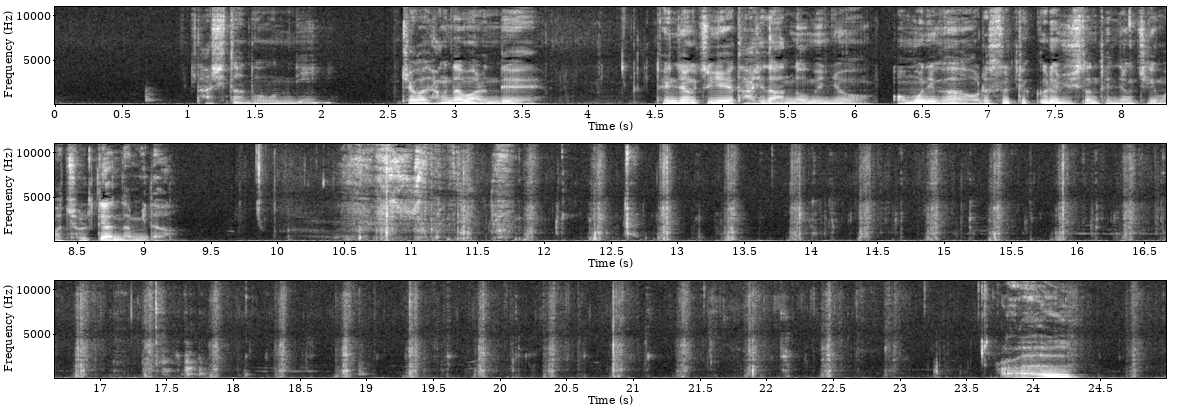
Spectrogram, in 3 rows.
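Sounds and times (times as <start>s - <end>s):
crisp chewing crunches: 10.7s - 23.8s.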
